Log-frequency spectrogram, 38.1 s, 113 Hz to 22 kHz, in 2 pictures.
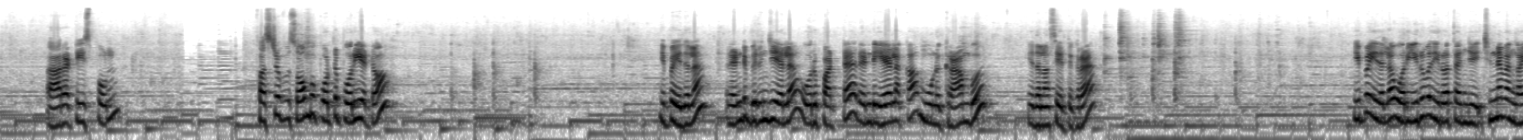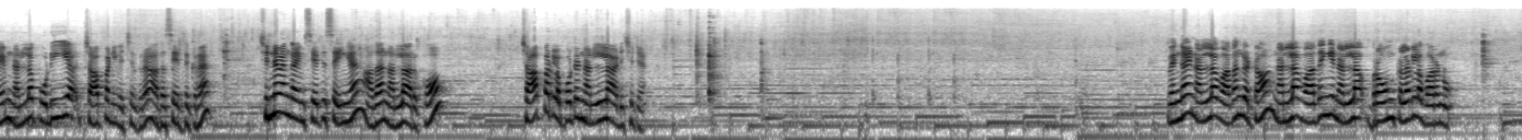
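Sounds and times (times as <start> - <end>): seeds sizzling in hot oil: 0.0 - 2.3, 3.1 - 8.2, 19.8 - 38.0
background music: 0.0 - 38.0.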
